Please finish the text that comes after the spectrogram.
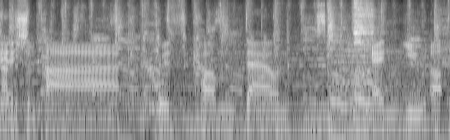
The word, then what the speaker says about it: Anderson .Paak: Correct pronunciation. Anderson .Paak with Come Down, NU Up and Nick Studer remix.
